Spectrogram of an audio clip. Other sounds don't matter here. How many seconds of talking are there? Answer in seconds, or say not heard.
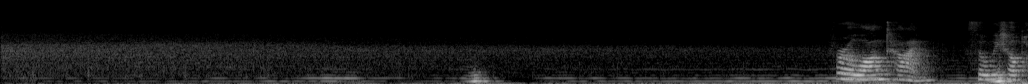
2 s.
